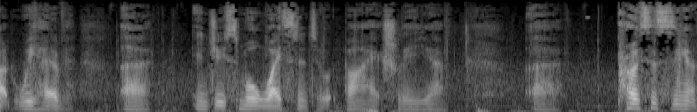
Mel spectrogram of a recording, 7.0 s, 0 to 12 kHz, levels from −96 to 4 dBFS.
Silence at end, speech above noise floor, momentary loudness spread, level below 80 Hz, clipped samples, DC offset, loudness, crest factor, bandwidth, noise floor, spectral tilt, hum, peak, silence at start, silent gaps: 0 s; 20 dB; 23 LU; -60 dBFS; under 0.1%; under 0.1%; -31 LUFS; 24 dB; 11.5 kHz; -51 dBFS; -2.5 dB/octave; none; -8 dBFS; 0 s; none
